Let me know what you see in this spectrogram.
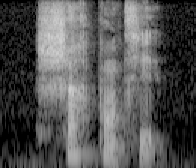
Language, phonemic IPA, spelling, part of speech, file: French, /ʃaʁ.pɑ̃.tje/, charpentier, noun / adjective, LL-Q150 (fra)-charpentier.wav
- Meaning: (noun) carpenter; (adjective) carpentry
